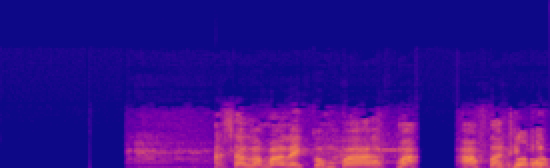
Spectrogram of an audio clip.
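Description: A middle-aged woman speaks over an online call.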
